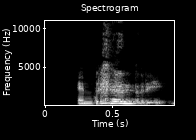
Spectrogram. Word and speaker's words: Henry: Henry. yo lo, yo lo españolizo.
